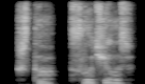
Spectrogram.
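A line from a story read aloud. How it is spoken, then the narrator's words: Girl's dry-lipped whisper. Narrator (Russian): прошептала девушка пересохшими губами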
